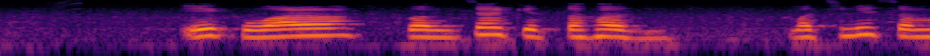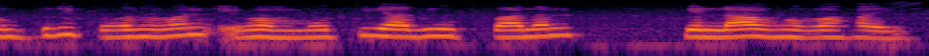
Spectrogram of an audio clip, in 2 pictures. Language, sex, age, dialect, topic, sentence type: Magahi, female, 25-30, Western, agriculture, statement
